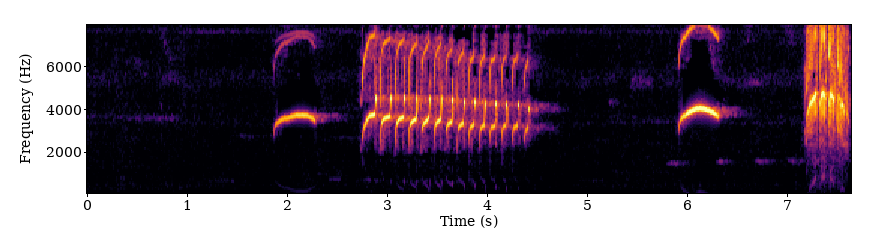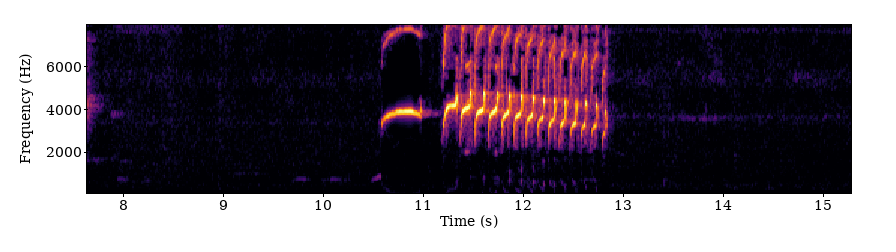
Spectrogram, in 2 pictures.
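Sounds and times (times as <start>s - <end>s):
southern beardless-tyrannulet song: 1.9s - 4.7s, 5.8s - 7.8s, 10.5s - 12.9s.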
